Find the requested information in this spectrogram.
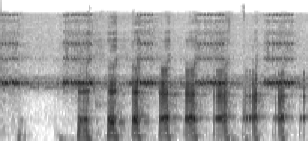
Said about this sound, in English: I don't know why that deserves crickets. It doesn't, but I have control of it. Crickets.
